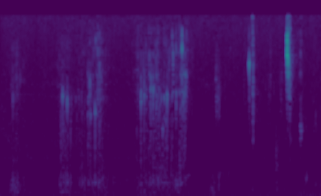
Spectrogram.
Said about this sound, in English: Anyway, let's both take a big sip.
